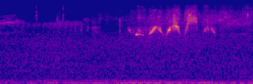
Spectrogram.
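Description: A strange-sounding wild bird calls in mountain country, a short run of several rising chirped notes in the second half, fairly faint and distant over a steady low background rumble.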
